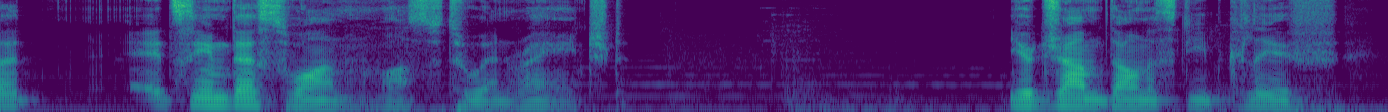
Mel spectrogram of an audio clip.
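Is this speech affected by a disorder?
No.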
